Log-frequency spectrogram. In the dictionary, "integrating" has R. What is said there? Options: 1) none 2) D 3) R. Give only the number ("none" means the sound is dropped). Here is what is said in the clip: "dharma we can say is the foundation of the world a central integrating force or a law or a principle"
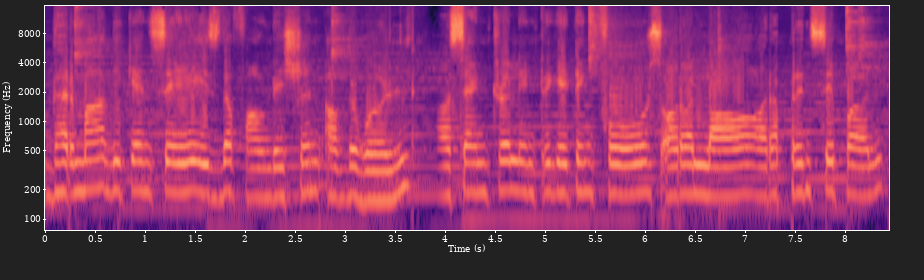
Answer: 1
